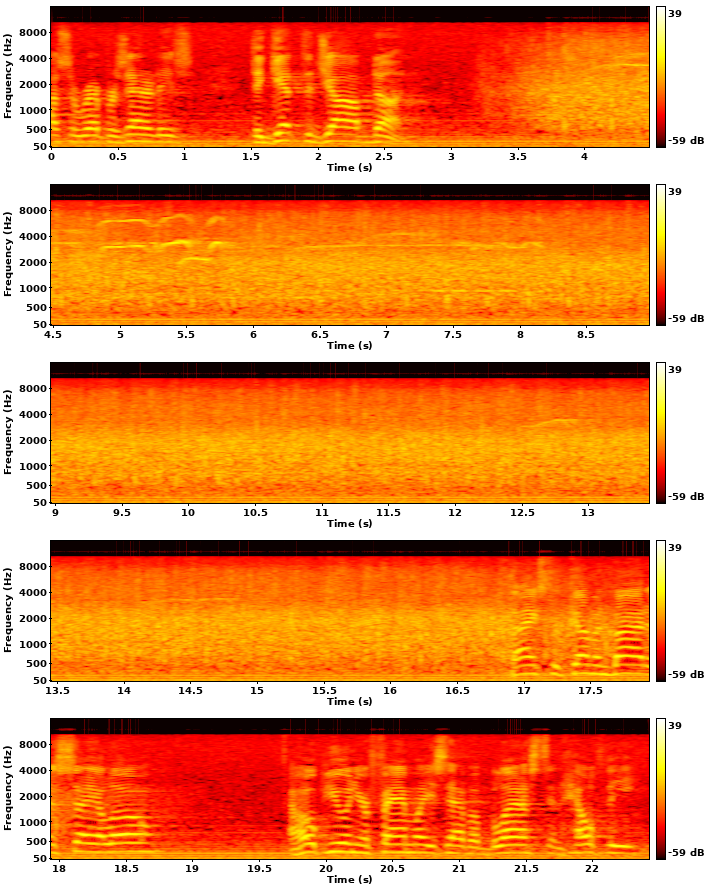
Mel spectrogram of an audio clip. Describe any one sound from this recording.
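A man gives a speech through a microphone over loudspeakers in a large hall.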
